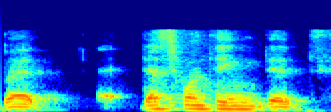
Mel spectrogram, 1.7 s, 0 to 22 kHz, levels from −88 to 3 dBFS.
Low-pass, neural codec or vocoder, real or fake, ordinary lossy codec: 7.2 kHz; none; real; AAC, 48 kbps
